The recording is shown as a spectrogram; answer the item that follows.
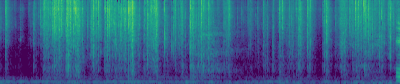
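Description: Packaging crinkling and rustling as it is handled, a run of irregular crackles.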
